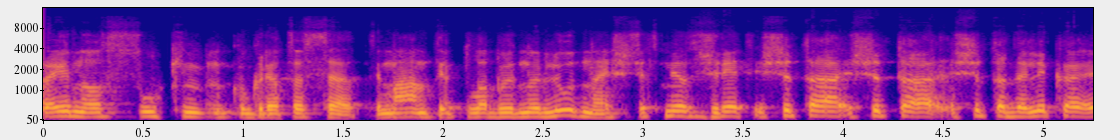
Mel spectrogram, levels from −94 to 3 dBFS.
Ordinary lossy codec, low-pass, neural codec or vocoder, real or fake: Opus, 24 kbps; 14.4 kHz; vocoder, 44.1 kHz, 128 mel bands, Pupu-Vocoder; fake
